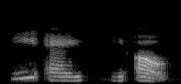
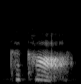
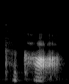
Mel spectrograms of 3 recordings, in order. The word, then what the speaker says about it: caco: Our prefix is the prefix C-A-C-O. In words, it's pronounced caca, okay? So it might look like caco or something like that, but in words, we're going to pronounce it caca.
